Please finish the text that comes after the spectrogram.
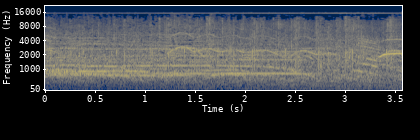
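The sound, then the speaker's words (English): A large crowd at a 50th anniversary party cheers and screams steadily, many high-pitched voices overlapping in a loud, continuous roar that holds for the full few seconds without pause. “They got to hear you scream real loud before they're going to come out here, all right?”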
